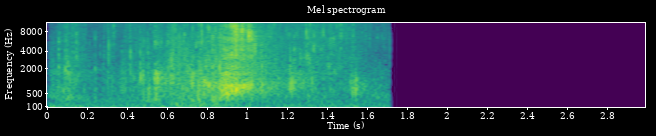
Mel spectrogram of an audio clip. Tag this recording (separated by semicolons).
guts; pumpkin; squish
